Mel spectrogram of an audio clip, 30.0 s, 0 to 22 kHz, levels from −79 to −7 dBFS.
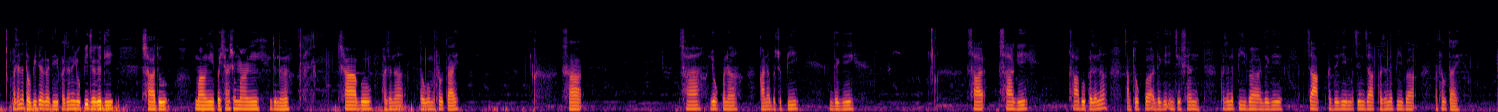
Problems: background sounds at intervals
